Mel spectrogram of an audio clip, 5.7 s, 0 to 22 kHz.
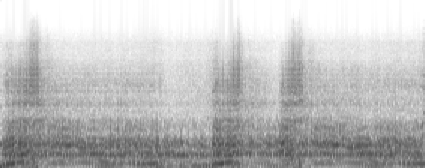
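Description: A 2019 Ford Mustang GT with a Corsa Xtreme exhaust idles with a deep burble, then revs in three sharp, loud blips that fall back to idle, close by.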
